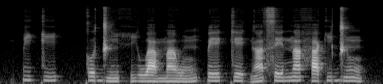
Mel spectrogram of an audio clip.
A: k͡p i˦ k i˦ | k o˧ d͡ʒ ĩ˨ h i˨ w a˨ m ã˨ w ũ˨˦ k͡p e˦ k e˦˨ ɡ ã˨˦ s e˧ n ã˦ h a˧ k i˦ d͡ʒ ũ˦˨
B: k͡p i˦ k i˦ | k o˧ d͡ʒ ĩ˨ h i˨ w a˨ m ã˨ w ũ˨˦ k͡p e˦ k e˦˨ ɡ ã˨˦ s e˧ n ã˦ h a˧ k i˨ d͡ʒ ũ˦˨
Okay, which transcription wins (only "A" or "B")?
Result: A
